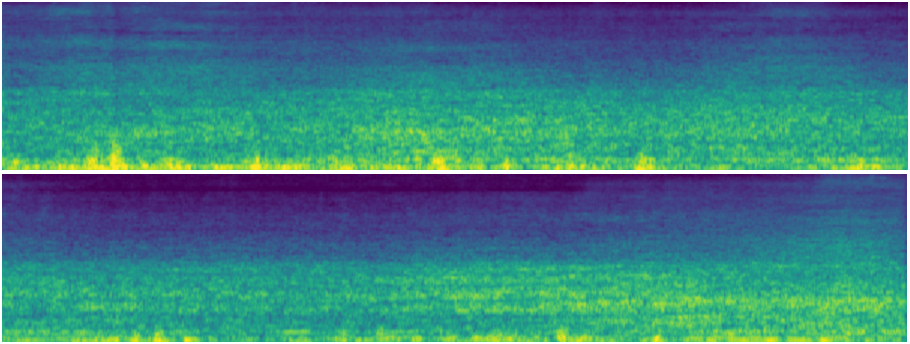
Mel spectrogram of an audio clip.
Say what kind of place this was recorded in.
street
